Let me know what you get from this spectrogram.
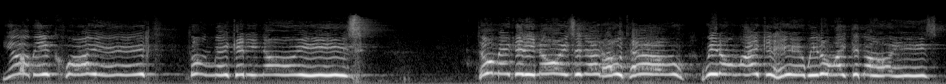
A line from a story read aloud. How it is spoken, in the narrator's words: when it got a little bit noisy, the neighbors next door would scream out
